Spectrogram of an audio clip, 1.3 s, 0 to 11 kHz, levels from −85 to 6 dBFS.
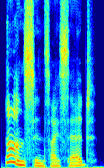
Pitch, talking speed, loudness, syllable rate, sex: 230 Hz, 140 wpm, -17 LUFS, 4.5 syllables/s, female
